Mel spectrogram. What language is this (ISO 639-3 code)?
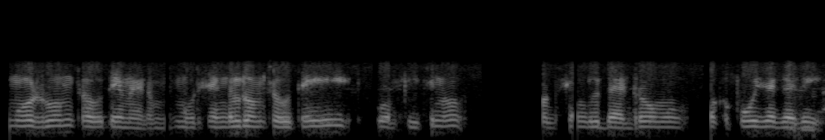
tel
